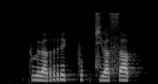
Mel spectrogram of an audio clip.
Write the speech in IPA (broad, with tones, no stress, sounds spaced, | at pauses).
k l ɯ˨˩ a̯ r e˥˩ k̚ f o˦˥ k̚ t͡ɕ ɯ˧ a̯ s a˥˩ p̚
